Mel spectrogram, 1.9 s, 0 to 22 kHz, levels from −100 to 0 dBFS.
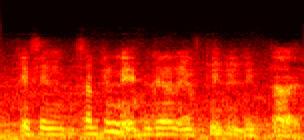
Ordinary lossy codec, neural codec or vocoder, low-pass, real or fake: none; codec, 24 kHz, 1 kbps, SNAC; 9.9 kHz; fake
